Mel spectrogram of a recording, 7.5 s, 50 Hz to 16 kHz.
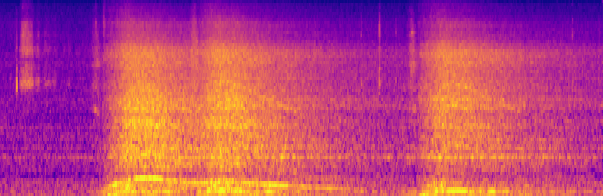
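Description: Chevrolet 5.3 L LM7 Vortec V8 in a 2004 Silverado idling in Park, then revved twice. Each rev rises quickly and falls back slowly to idle, the first longer than the second.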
